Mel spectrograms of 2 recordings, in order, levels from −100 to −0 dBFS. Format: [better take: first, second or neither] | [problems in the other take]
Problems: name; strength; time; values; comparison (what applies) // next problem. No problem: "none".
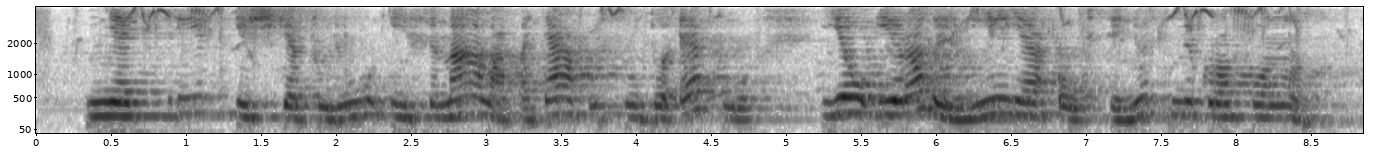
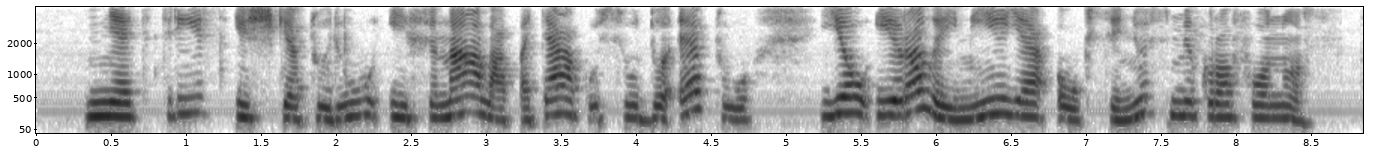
second | background sound (Bird); 19 dB below the speech // room echo; dies away in 0.9 s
